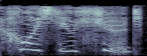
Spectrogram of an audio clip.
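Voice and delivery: put-on high boy's voice, scolding; a shivering child blaming his teacher; high, whiny boy blaming Miss Shirley; chattering reproach. A narrator's reading. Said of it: "said Geraldine".

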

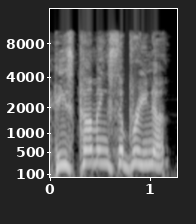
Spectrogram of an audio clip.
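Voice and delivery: very high, alarmed cry; urgent warning. A narrator's reading. Fanny alerts Sabrina to the villain, urgently warning. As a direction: warn in a high, pressing voice. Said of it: "Fanny warned".

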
